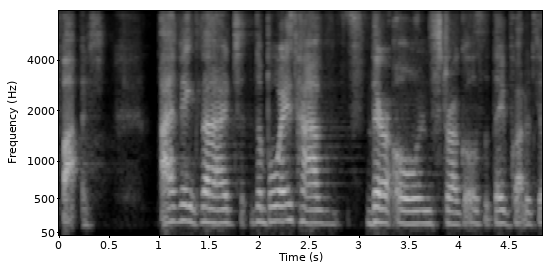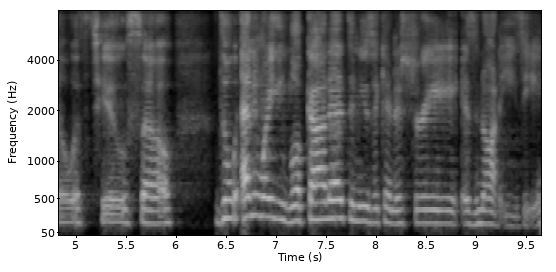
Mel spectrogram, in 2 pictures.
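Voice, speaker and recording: Speaking in an ordinary speaking voice with a Canadian accent, a woman talks at a fairly low pitch. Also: ordinary pitch variation, fairly slow pace. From Ontario, Canada. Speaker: rock singer and songwriter. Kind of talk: interview answer.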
